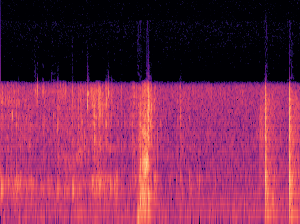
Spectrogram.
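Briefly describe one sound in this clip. A plastic container knocks down onto a wooden surface.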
